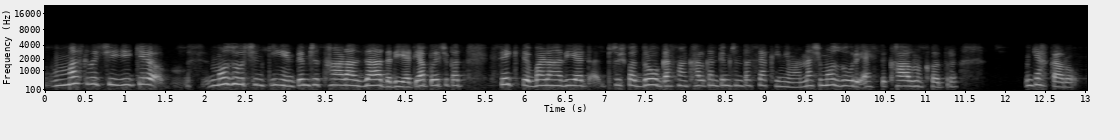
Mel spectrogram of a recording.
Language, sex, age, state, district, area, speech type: Kashmiri, female, 30-45, Jammu and Kashmir, Ganderbal, rural, conversation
